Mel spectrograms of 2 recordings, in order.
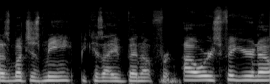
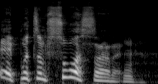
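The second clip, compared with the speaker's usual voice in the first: put-on New York accent, slower; 2 semitones higher than usual. Told a word sounds like New York, the speaker plays it up: New York accent. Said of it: "That sounds like you're from New York".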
